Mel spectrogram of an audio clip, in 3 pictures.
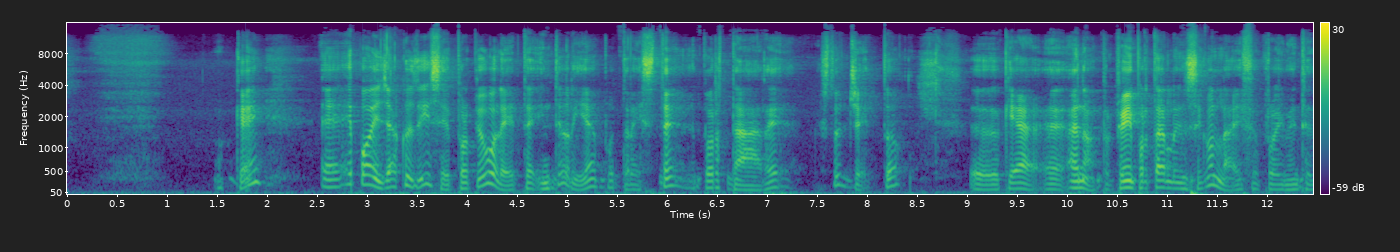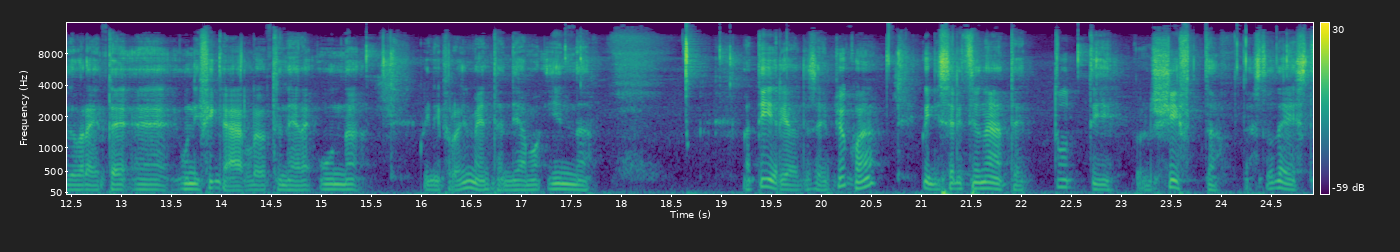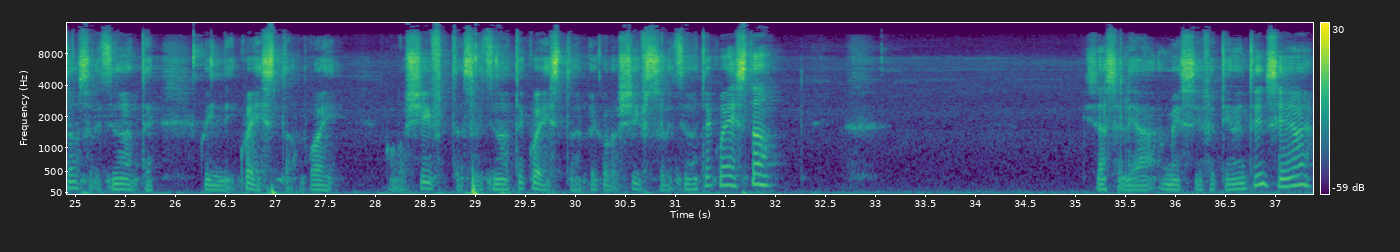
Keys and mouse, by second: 0.0 Return, 0.0-1.3 middle drag, 10.9 click, 11.8 middle click, 15.6-17.5 right drag, 17.5-19.4 drag.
